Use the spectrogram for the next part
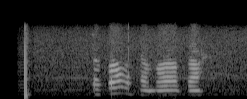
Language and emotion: Russian, sad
